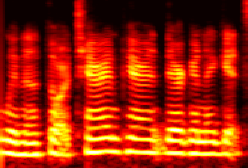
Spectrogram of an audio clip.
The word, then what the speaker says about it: authoritarian: Authoritarian rhymes with barbarian.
